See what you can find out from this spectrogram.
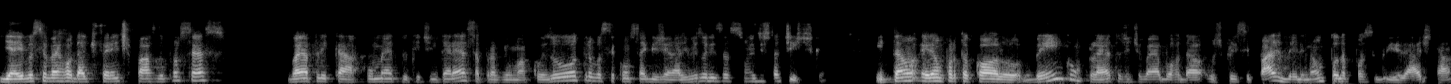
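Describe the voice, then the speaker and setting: A man talks at a fairly quick pace in a fairly high pitch, with ordinary pitch variation and big swings in loudness. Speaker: lecturer and biotech company founder. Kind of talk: online lecture. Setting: online class with chat. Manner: fast.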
